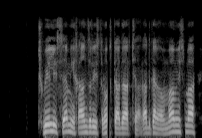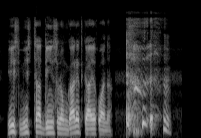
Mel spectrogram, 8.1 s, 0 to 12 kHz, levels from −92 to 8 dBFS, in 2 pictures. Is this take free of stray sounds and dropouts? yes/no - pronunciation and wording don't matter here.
no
